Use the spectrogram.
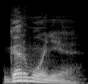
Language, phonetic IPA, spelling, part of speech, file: Russian, [ɡɐrˈmonʲɪjə], гармония, noun, Ru-гармония.ogg
- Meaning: harmony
